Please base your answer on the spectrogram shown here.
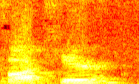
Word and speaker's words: Fauquier: like a mug that says it's Fauquier, it's pronounced Fauquier, so just like fun things that are local and whatnot, and even little onesies and toddler shirts that say made in Fauquier.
